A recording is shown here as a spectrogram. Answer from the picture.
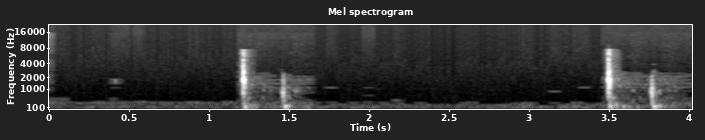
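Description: Computer mouse button clicked two times about two seconds apart. Each time there is a sharp click followed a quarter second later by a softer one.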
